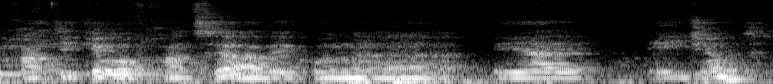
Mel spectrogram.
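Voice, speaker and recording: With audible room echo and noticeable background noise, a man speaks very slowly at a fairly low pitch. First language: not French (speaking French). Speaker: French learner practicing with an AI tutor. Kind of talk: casual language practice conversation. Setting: voice chat with an AI agent. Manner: halting, many hesitations.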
